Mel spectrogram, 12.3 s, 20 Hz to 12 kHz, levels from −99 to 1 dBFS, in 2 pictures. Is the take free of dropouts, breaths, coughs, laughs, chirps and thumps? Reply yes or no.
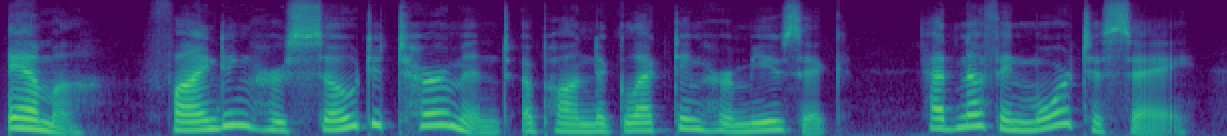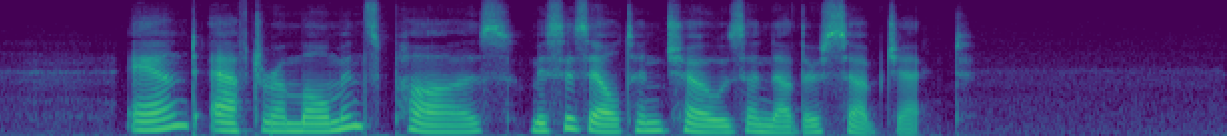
yes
